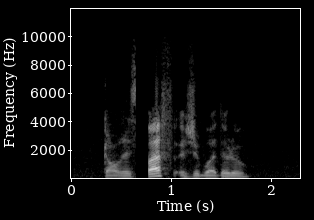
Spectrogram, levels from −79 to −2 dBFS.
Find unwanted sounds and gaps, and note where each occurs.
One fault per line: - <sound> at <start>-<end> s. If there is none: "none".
- dropout at 0.6-0.8 s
